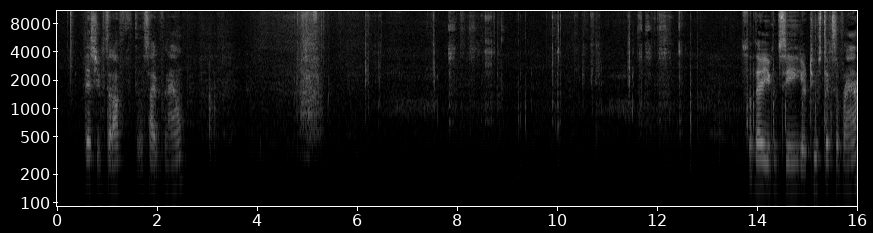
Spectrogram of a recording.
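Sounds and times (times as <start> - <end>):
short scrape: 4.3 - 5.4.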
